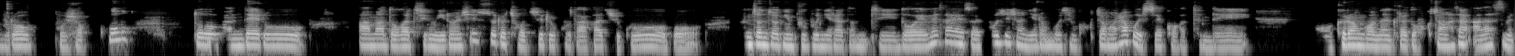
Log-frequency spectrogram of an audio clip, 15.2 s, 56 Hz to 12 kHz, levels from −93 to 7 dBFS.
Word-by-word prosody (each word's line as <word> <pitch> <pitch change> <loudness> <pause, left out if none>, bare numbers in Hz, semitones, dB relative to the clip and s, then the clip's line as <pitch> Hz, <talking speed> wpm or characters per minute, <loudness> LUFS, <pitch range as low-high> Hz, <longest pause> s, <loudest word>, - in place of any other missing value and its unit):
물어보셨고 145 - -1 0.6
또 155 -2 +4
반대로 150 -1 +2 0.5
아마 150 0 +2
네가 140 0 +3
지금 140 -1 0
이런 150 +2 +1
실수를 215 -2 0
저지르고 135 +1 -2
나 120 - -2
가지고 135 -1 -1
뭐 115 - -1 0.4
"금전적인 165 -4 +4
부분이라든지 135 - -3
너의 140 +1 +2
회사에서의 195 -8 +1
포지션 190 -7 0
이런 140 +2 -1
거 140 - -1
지금 140 -1 -6
걱정을 150 +5 -2
하고 215 -3 +4
있을 135 -2 +2
것 120 - -5
같은데 120 0 -6 0.7
어 125 -1 -9
그런 160 +1 +5
거는 140 -2 +2
그래도 135 -1 0
걱정하자 150 +5 +1
않았으면 145 -1 0
145 Hz, 320 characters per minute, -24 LUFS, 135-155 Hz, 0.7 s, 그런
